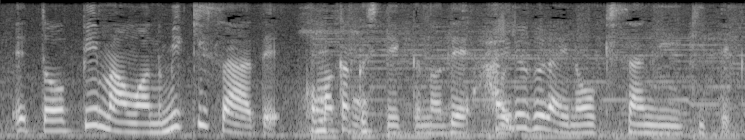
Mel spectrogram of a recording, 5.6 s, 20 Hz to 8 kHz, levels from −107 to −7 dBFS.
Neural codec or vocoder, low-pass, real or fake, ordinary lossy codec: none; 7.2 kHz; real; none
